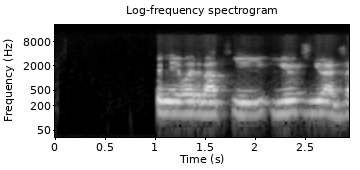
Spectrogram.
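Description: A man speaks over an online call.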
